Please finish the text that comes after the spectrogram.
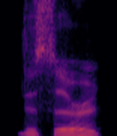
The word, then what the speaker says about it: dessert: Como pensar que como lleva el acento al final, dessert, y pues también se pronuncia un poquito diferente acá, dessert.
